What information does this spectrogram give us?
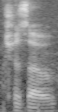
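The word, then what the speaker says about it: Chzo: of chazo also I used to think it was pronounced so but I've heard Yahtzee himself pronounce it chiso so I'm gonna go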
